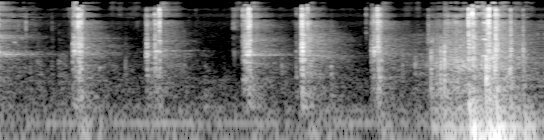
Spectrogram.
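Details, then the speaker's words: Prowell doorknob after fitting a homemade return spring, final test: crisp, separate clicks as the latch snaps out and springs back to neutral, clean and quick; latch works normally, though it may need a little oil after long disuse. "So, that latch pops out and then it closes and it Now that the return spring is in there, it it goes back to its neutral position."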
